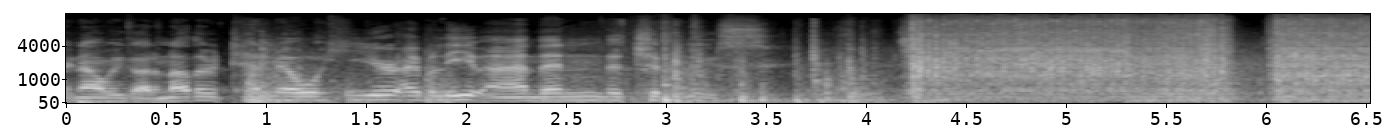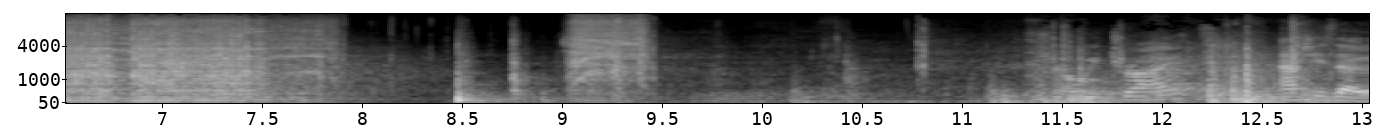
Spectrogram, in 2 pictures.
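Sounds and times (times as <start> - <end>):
impact driver running: 4.2 - 8.0, 9.0 - 9.6.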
